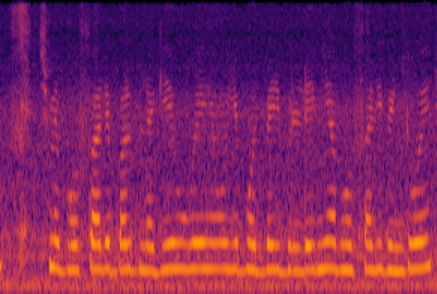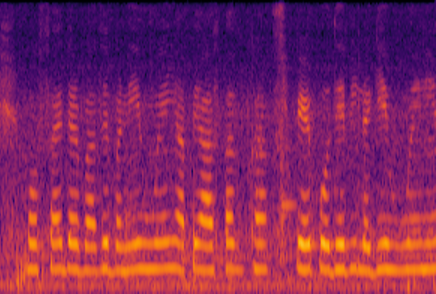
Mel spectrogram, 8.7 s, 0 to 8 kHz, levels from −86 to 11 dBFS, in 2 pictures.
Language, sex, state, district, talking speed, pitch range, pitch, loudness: Hindi, female, Uttar Pradesh, Jyotiba Phule Nagar, 235 wpm, 255-265 Hz, 260 Hz, -16 LUFS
